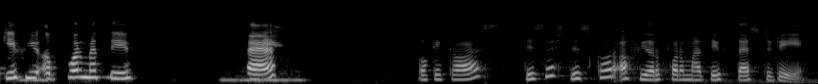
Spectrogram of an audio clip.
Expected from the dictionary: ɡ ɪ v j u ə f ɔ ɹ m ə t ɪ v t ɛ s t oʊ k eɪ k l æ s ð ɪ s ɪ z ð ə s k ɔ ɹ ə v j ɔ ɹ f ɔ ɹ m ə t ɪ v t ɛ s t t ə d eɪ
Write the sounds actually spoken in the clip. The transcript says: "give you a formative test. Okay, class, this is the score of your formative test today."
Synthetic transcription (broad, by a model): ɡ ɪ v j u ə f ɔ ɹ m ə t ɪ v t ɛ s t oʊ k eɪ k ɔ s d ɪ s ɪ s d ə s k ɔ ɹ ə f j ɔ ɹ f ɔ ɹ m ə t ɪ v t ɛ s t t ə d eɪ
